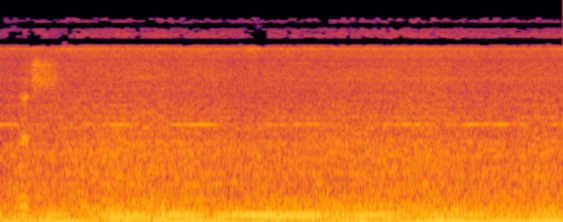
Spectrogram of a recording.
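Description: Steady, loud low rumble with a constant droning hum from an idling engine.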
